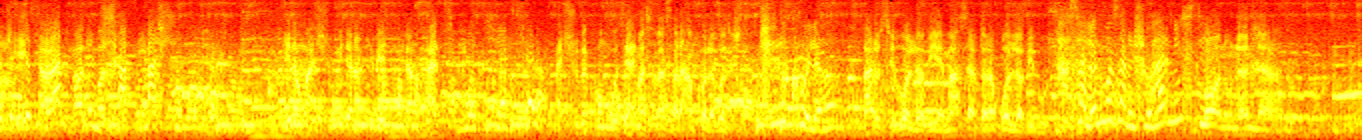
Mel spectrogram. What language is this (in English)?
Persian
